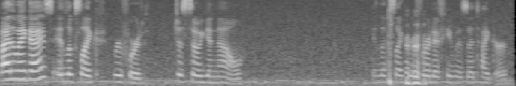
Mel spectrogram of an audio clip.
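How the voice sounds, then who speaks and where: A woman's voice: medium pitch, moderate pace, sharp tone. A woman streamer reading game text aloud in a playful, giggly way. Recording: noisy stream audio.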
